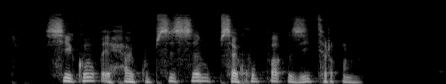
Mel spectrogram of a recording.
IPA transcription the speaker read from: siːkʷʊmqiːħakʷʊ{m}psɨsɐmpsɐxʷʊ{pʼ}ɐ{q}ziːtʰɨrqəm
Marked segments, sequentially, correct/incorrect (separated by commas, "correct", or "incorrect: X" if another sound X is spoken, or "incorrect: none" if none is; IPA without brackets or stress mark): incorrect: none, correct, correct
